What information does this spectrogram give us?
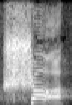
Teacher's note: So pa is, and ba is, and sa is. But sha, which is made by bringing the tip of the tongue right behind the alveolar ridge, is not. Okay, so far so good.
